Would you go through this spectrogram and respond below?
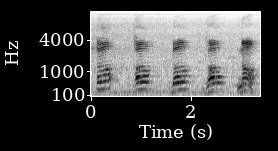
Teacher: ये सभी होने पर जीभ जो है दांत पर जाकर के टच होती है, स्पर्श करती है दांतों को, इस कारण से इनको कहते हैं दंत्य।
